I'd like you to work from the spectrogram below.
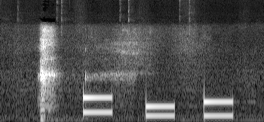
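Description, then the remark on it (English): A sharp click, then three evenly spaced Skype call tones as a phone number is dialed, each a short steady two-note beep at slightly different pitches, clear with no one speaking. “That's me calling a phone number.”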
